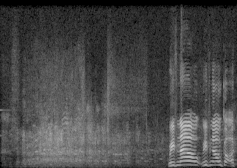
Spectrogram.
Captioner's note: laugh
